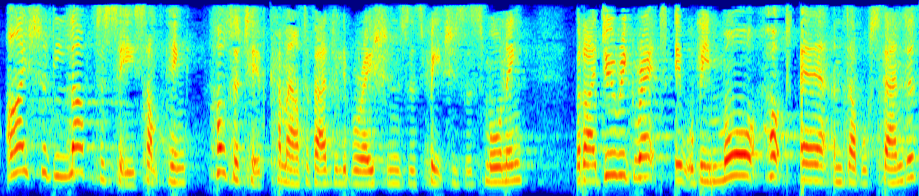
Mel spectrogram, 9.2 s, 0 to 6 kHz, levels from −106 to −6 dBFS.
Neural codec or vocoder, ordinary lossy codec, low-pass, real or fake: none; AAC, 24 kbps; 5.4 kHz; real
